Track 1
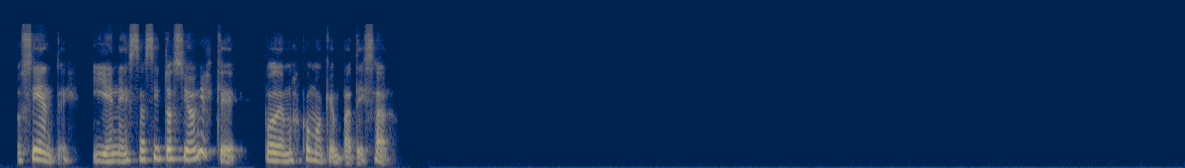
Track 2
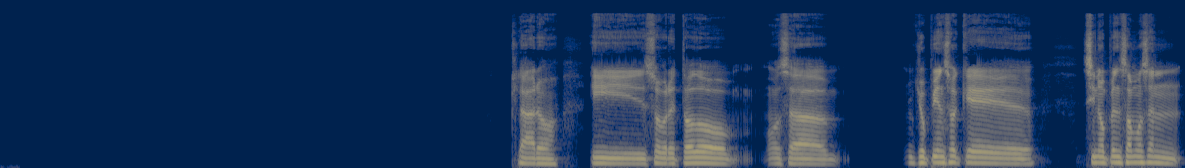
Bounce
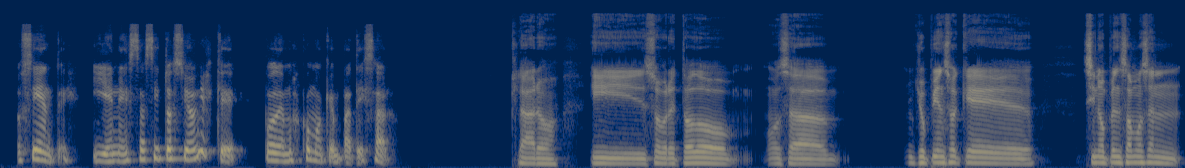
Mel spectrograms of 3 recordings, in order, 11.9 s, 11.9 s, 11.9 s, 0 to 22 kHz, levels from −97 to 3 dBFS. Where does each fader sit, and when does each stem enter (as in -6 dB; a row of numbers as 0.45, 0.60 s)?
-4.0, -4.5 dB; 0.00, 0.00 s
